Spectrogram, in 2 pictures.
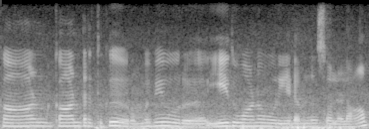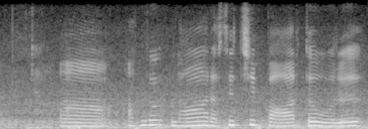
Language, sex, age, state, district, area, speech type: Tamil, female, 30-45, Tamil Nadu, Chennai, urban, spontaneous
